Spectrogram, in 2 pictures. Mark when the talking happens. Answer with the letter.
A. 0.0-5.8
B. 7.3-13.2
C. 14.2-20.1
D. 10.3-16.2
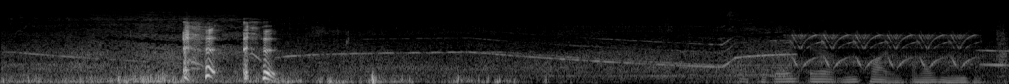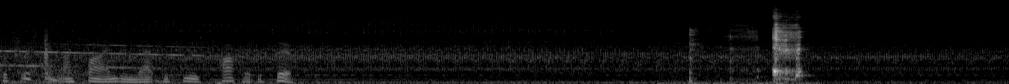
B.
